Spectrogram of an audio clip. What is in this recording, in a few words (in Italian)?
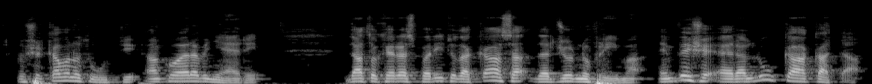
"accatta", Crespinese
